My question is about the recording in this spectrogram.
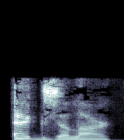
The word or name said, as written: exilarch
